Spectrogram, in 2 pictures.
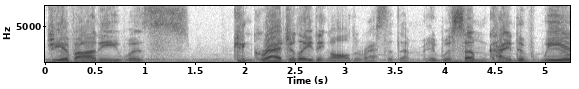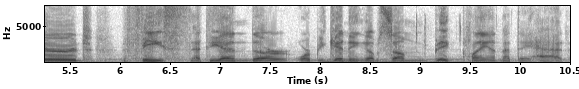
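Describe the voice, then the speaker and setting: A man playing a halting young vampire prisoner. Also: mid-range voice, fairly bright tone, soft background music, close to an everyday voice, poor audio. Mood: wary. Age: young adult. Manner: hesitant, halting, trailing off. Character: young male vampire prisoner, former sailor, evasive. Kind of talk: tabletop role-play in character.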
